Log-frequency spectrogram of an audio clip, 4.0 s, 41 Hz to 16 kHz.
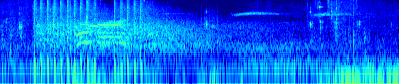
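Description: Enemy automatic gunfire in the Battlefield 3 single-player campaign: a rapid rattling burst, a short pause, then a second burst, followed by a quieter stretch with faint distant noise and small whines.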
